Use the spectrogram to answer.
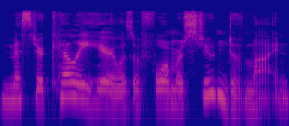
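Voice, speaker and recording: Over a quiet background, a put-on character voice at middle pitch moves at a moderate pace. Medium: read story. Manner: cool, controlled, casual.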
